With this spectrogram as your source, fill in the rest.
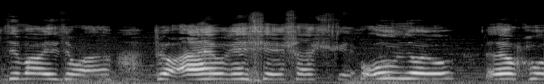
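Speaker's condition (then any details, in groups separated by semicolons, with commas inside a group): Cerebral palsy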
